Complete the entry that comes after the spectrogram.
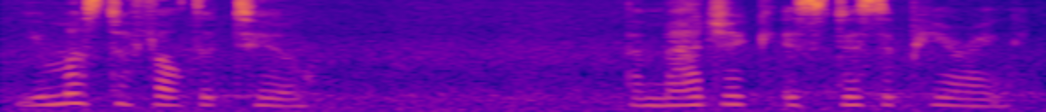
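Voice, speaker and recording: A woman's voice: mid-range voice, steady tone, moderate pace, natural voice. Woman acting a resolute young heroine, noisy backdrop. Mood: earnest pleading. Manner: earnest, composed, firm. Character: resolute, principled young heroine, calm and earnest. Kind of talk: dramatic fantasy game voice acting.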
